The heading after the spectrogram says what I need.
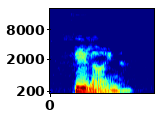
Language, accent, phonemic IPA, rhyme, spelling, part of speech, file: English, Southern England, /ˈfiːlaɪn/, -iːlaɪn, feline, adjective / noun, LL-Q1860 (eng)-feline.wav
- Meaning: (adjective) 1. Of or pertaining to cats 2. catlike (resembling a cat); sleek, graceful, inscrutable, sensual, and/or cunning; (noun) A cat: member of the cat family Felidae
